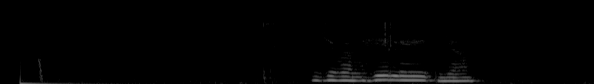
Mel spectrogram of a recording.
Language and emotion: Russian, neutral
